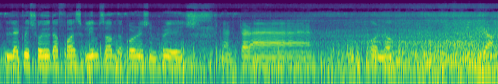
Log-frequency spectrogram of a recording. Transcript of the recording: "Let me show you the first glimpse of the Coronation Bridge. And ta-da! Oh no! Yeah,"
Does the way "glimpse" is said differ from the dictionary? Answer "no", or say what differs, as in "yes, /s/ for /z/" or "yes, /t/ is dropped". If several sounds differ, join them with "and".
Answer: yes, /p/ is dropped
